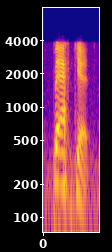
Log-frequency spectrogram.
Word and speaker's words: Beckitt: His name is Steven Beckett, but it's not spelled like Beckette. It's be E C K I T T.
